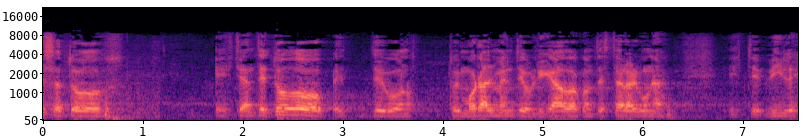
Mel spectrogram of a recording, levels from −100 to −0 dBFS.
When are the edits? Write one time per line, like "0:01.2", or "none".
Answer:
0:03.5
